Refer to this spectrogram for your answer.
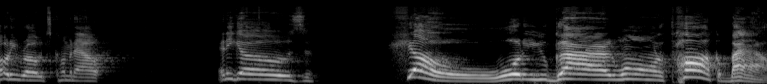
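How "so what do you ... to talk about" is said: very slow Southern drawl, "So" stretched out. Retelling what Cody Rhodes said to the crowd: Cody Rhodes impression with Southern accent.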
